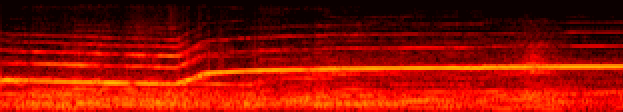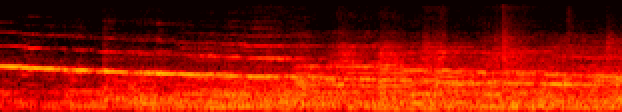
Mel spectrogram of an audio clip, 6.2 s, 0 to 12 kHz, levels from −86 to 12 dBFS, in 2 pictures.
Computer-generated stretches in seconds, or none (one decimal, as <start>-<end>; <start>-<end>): 0.0-0.8; 1.3-6.2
